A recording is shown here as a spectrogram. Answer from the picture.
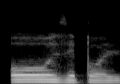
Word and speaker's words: aux épaules: Aux épaules. N'oubliez pas ici de faire la liaison. Aux épaules. Et S al final tampoco se pronuncia.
